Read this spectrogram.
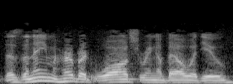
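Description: An American actor playing a calm, determined Texas Ranger investigator in a 1950s radio drama, with terse, matter-of-fact delivery. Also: male voice, lowish voice, normal speed, lightly acted. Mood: businesslike, probing. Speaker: lead actor in radio western. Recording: noisy, muffled old 1950s radio recording.

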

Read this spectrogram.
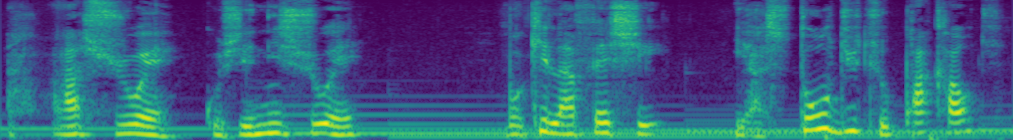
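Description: A woman's voice: mid-range voice, moderate pace, lightly acted. A woman playing a stern but supportive elderly father in an audio drama, with a Nigerian Yoruba accent and an emphatic, repetitive, admonishing delivery. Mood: firm, resigned. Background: guitar music.

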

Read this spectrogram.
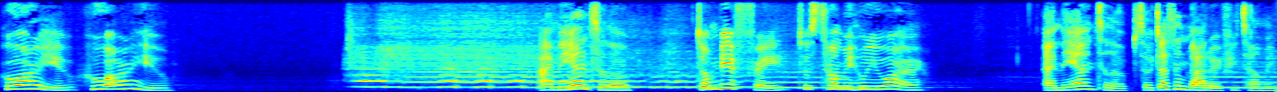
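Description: A woman's voice: fairly high pitch, lightly acted. A woman voicing a brave, stubborn, curious young antelope in a children's story, eager and full of exclamations. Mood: bold, curious. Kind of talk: children's storybook character acting. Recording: loud music behind the voice.

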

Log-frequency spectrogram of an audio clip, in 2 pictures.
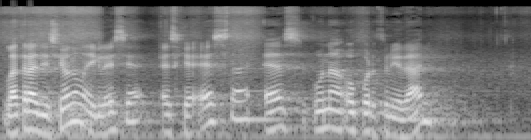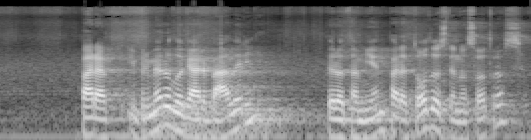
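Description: A man with a Portuguese accent preaching a homily in a church, in slow, searching phrases that often restart. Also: medium pitch, a little mellow, a little hiss or hum. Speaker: priest. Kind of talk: homily at a quinceañera Mass. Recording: echoey church with long reverb.

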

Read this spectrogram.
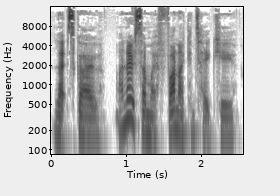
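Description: A woman's voice: fairly low pitch, fairly quick, gravelly, a little mellow, dry recording, studio quality, recorded from a distance. A woman voicing an arrogant, entitled young male athlete from a storybook, with an insistent, snapping manner. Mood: pushy, insistent.

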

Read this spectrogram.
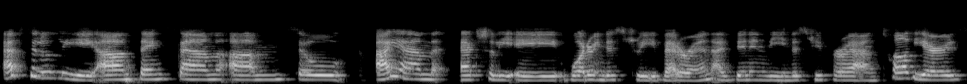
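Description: A woman from Hungary with a creaky voice, answering conversationally as an interview guest. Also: mid-range voice, fairly even intonation, unhurried, few pauses, dull audio. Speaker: guest, company founder.

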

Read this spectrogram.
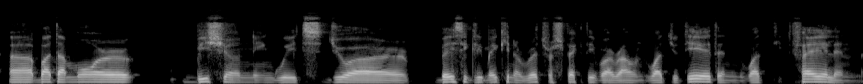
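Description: A man answering interview questions as a startup founder, thinking aloud haltingly and repeating phrases. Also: on the low side, no room sound. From Spain.

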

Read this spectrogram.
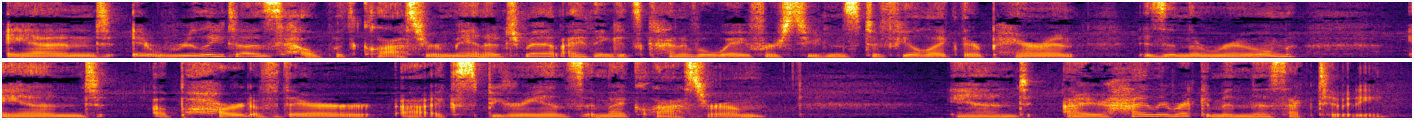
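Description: A woman's voice: low voice, steady tone, moderate pace, gravelly, darkish tone. A woman teacher leaving a casual voicemail, explaining something from her own work.

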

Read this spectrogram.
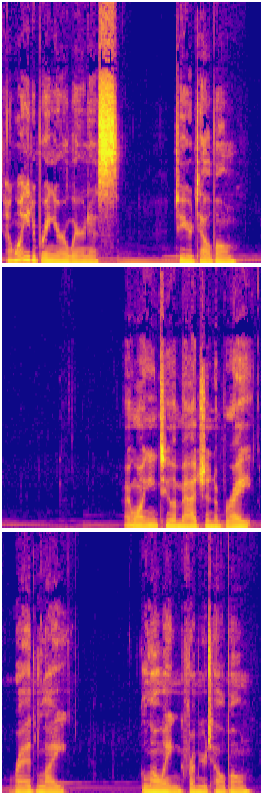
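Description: A woman leading a guided meditation in a calm, soothing, deliberate manner. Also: low-pitched.

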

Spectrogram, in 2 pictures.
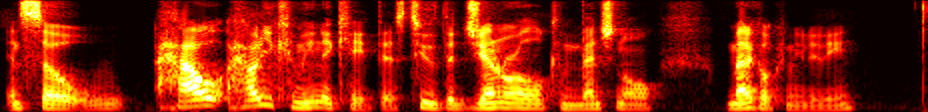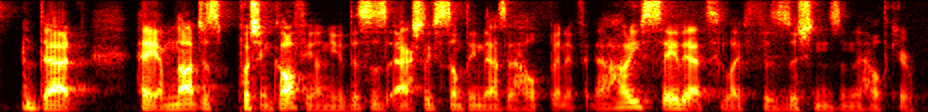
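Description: Low-voiced man from China, halting interviewer. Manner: halting, repeats words, curious. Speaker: physician host. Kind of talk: casual interview.

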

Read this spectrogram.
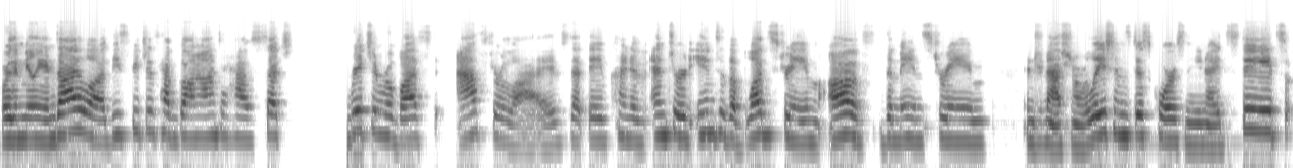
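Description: A woman translator answering interview questions in a measured, academic way, with frequent ums and restarts. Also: medium pitch, fairly bright tone. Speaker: translator of ancient Greek.

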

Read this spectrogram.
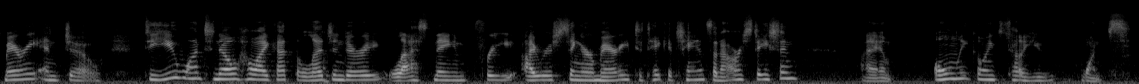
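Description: An actress playing a desperate, bossy radio station owner in an audio comedy, theatrical and commanding. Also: female voice, mid-range voice, natural voice. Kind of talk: comedy audio drama acting.

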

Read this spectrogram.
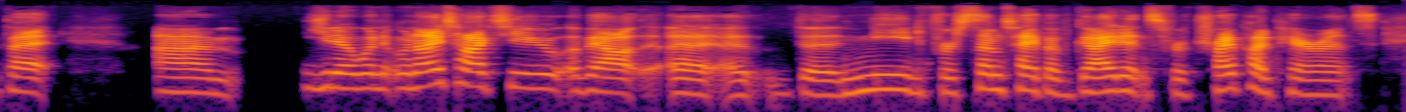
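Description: A woman co-hosting an interview, enthusiastic in casual chat and often repeating her first words. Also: a little high. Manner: warmly enthusiastic, stumbling over repeated words. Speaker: co-host.

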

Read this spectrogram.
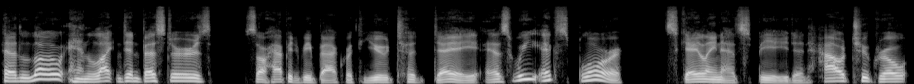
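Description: A man's voice: fairly low pitch, dry recording, studio quality. A man from the United States hosting a podcast interview, upbeat and effusive. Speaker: podcast host.

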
